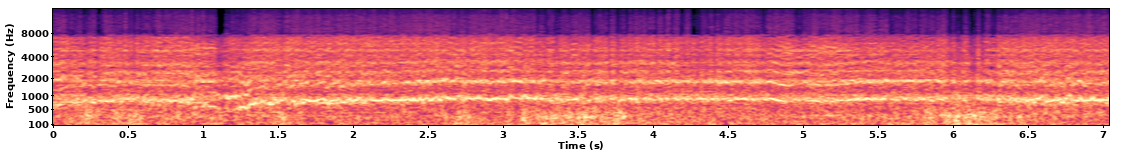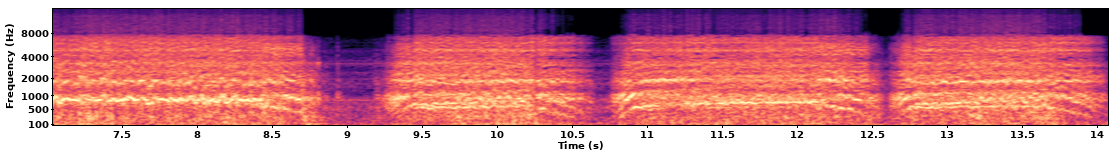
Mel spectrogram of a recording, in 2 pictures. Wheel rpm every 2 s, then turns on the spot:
140, 210, 230, 210, 100, 130, 120.
none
